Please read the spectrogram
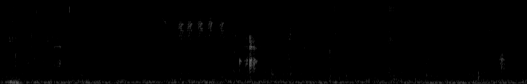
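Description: Near silence outdoors: faint ambience with a few distant bird chirps and scattered light clicks and taps.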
